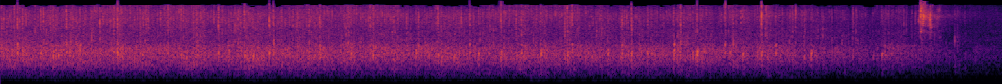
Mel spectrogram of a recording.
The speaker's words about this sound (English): So can you guys lift up some applause and some praise for them?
